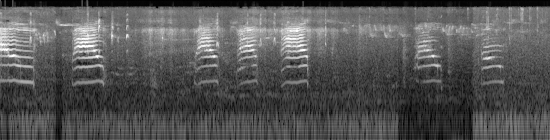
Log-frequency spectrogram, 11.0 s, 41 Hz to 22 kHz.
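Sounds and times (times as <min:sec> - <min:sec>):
cat meowing: 0:00.0 - 0:00.7, 0:01.4 - 0:02.2, 0:03.9 - 0:06.2, 0:08.3 - 0:08.9, 0:09.5 - 0:10.1.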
